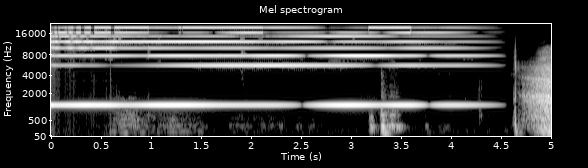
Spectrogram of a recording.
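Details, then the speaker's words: Synthesized tinnitus sound effect made in Phase Plant for use after explosions: steady high-pitched ringing tones that waver slowly, coming in and out over time; simulated ear ringing. "And again, I want it to be really slow just so you don't get this kind of steady tone. It kind of changes, it comes in and out over time."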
